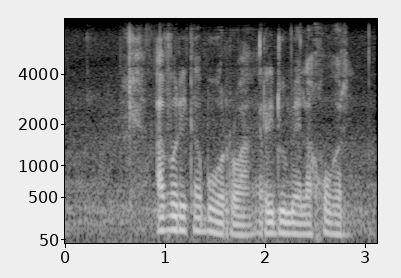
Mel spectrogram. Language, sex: Tswana, male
